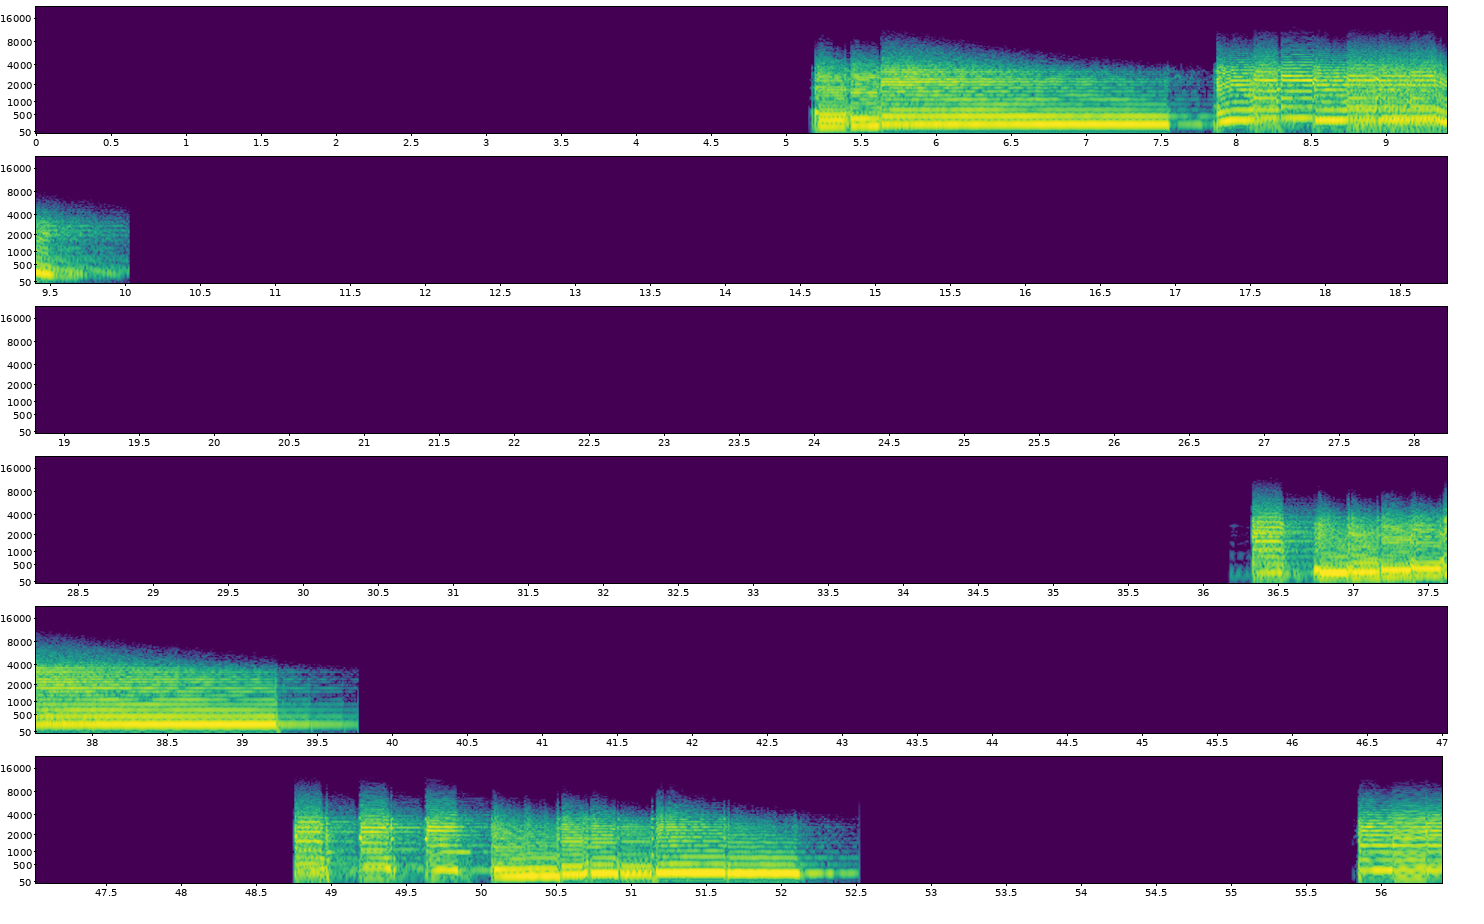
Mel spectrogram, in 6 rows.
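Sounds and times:
country rock music in A: 5.2s - 10.0s, 36.3s - 39.5s, 48.8s - 52.2s, 55.9s - 56.4s.

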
